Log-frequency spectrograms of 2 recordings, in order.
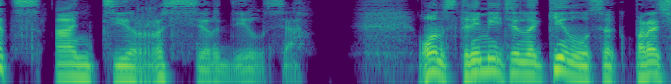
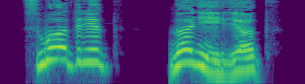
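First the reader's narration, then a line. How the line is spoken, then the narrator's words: Boy speaking through laughter. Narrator (Russian): Мальчишка сквозь смех сказал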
